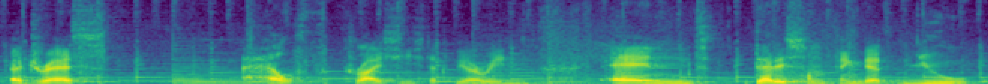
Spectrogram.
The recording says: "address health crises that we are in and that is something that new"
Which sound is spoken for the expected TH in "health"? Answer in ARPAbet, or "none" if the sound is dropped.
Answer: TH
